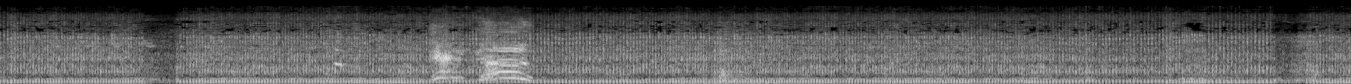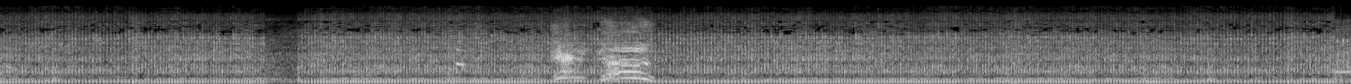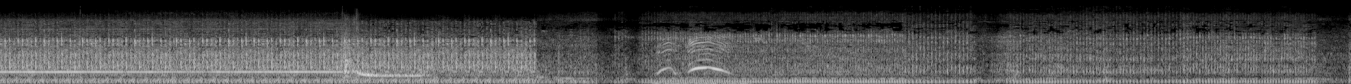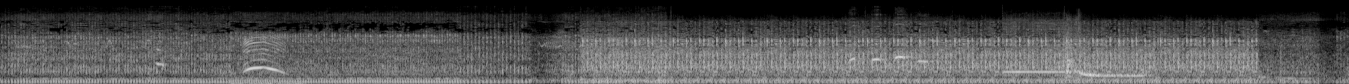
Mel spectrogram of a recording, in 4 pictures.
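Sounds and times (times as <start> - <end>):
heavy machine engine droning: 0.0 - 54.0
steady held tone: 26.9 - 32.8, 49.0 - 53.3
short loud call: 49.0 - 52.1.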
